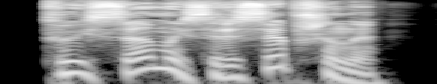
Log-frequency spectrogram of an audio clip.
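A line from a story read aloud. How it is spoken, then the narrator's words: Surprised exclamation. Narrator (Russian): удивленно воскликнула Габен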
